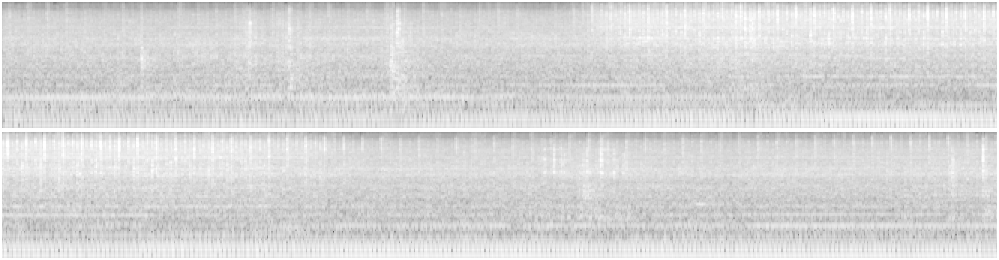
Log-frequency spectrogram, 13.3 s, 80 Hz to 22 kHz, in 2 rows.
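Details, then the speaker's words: 1997 Jeep Wrangler 2.5L at idle before a cat-back exhaust install: sharp steady ticking about four times a second in time with the engine, from a blown exhaust manifold gasket with loose and missing manifold bolts. "on the manifold are loose and missing and the gaskets blown out"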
